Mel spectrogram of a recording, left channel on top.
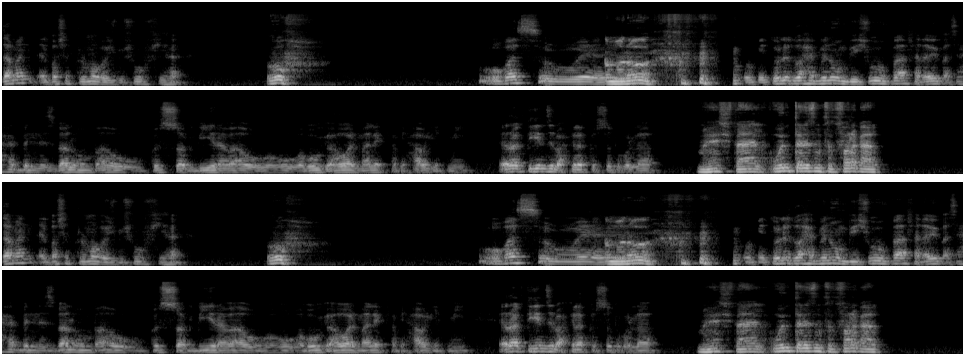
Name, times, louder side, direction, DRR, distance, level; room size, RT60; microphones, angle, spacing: voice 1, 0.0-1.8 4.8-6.4 7.4-14.3 14.6-16.1, left 2 dB, 55° right, 1.8 m, -30 dB
voice 2, 2.6-3.2 6.0-7.4 16.6-18.3, left 2 dB, 30° left, 0.4 m, -25 dB
3.5 x 2.2 x 2.9 m
head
